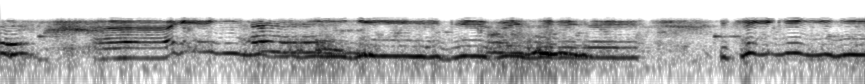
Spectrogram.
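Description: A voice singing a sing-song tune: a run of sung notes, several held for about a second, with an upward slide about a second in.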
